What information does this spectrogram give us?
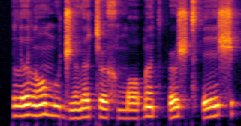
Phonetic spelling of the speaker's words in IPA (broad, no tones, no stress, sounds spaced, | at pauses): l ə l ɔ̃ m u d͡ʒ ə̃ ð ɐ c ə˞ x m ɔ ɓ ɐ̃ t͡sʼ ə˞ ʃ t͡sʼ e ʃ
